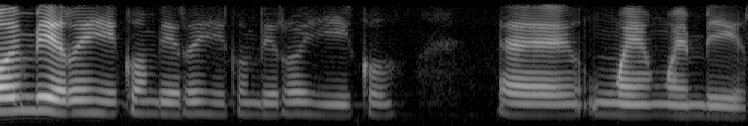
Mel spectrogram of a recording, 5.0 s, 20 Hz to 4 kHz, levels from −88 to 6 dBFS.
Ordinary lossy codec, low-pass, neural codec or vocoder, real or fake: none; 3.6 kHz; none; real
